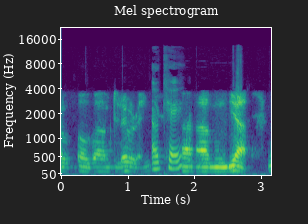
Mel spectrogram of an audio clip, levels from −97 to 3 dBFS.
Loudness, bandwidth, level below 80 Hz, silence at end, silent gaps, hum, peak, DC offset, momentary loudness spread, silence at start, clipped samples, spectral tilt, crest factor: -19 LUFS; 12.5 kHz; -58 dBFS; 0 s; none; none; -2 dBFS; under 0.1%; 13 LU; 0 s; under 0.1%; -6 dB/octave; 18 dB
